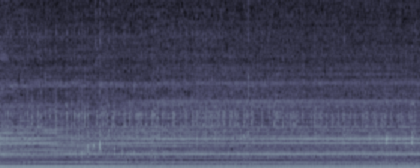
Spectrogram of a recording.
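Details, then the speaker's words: Brand-new Krups Nespresso Citiz (original line) making a real espresso with the espresso button after a first water-rinse cycle: a steady, even pump hum at one pitch with no initial loud rattle. Normal pump sound while brewing. "And you can also see, you could probably hear that there wasn't that initial really loud noise, so you don't need to worry about that."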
